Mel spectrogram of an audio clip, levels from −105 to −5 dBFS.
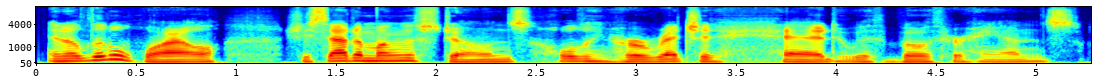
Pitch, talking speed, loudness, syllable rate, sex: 130 Hz, 195 wpm, -20 LUFS, 4.8 syllables/s, male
